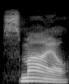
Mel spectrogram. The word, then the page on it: smile: American English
